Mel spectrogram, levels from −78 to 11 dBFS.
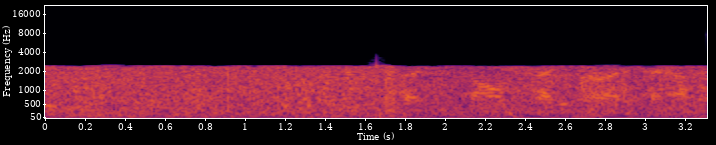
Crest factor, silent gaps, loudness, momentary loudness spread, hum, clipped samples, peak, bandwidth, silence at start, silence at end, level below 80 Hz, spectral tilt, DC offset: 18 dB; none; -19 LUFS; 2 LU; none; under 0.1%; -2 dBFS; 3.8 kHz; 0 s; 0 s; -42 dBFS; -12 dB/octave; 0.7%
